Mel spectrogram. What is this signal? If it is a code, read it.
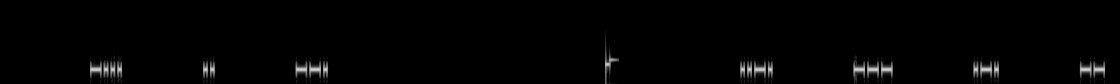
Morse code, heard as a keyed tone, about 33 wpm, spaced as for 9 wpm, 690 Hz. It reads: BIG FORM
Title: 8x Character Spacing - Top 200 Words - 35wpm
